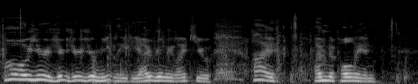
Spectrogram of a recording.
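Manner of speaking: dog voice, stammering repeats, stumbling over you're. Voicing the dog Napoleon, who greets Margaret: Napoleon dog voice. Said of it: "he looks straight up at you and is like".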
